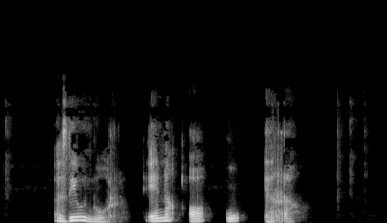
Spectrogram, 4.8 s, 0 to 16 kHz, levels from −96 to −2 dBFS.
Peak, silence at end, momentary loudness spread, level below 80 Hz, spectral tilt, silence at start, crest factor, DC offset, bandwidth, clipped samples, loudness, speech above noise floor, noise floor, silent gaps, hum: -2 dBFS; 1.15 s; 12 LU; -64 dBFS; -5.5 dB/octave; 0.7 s; 22 dB; under 0.1%; 9.4 kHz; under 0.1%; -23 LUFS; 64 dB; -86 dBFS; none; none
